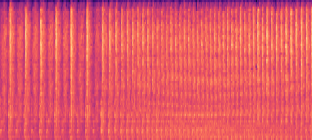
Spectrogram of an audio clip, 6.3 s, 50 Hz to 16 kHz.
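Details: 1969 Gravely 432 tractor single-cylinder, cold start at about 15 degrees after issues fixed, small fuel-pump leak; steady, even chuffing about three beats a second with no knocks or misses; healthy cold idle.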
